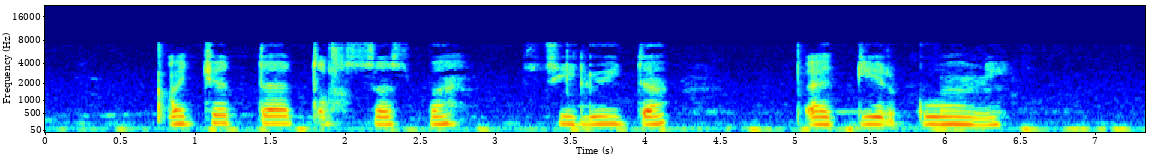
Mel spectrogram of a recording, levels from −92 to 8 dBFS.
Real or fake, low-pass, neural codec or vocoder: real; 7.2 kHz; none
